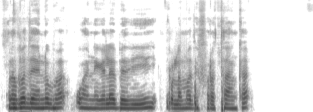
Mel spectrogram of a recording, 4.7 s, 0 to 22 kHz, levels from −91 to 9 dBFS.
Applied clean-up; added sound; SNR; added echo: neural mask model Resemble Enhance denoiser.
